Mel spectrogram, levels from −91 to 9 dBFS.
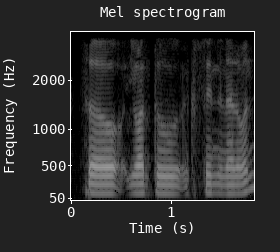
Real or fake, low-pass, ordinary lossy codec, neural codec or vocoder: real; 3.6 kHz; MP3, 24 kbps; none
